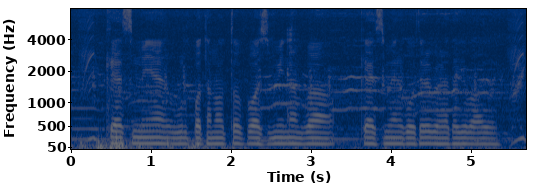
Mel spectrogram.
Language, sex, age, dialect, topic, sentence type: Bengali, male, 18-24, Northern/Varendri, agriculture, statement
